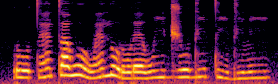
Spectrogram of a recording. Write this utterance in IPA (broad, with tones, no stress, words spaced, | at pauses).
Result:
ɾo˨tɛ̃˨˦ ta˦wo˦˨ wɛ̃˨˦no˦˨ɾo˨ ɾɛ˨wi˧d͡ʒo˦di˦ ti˦˨di˧li˦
